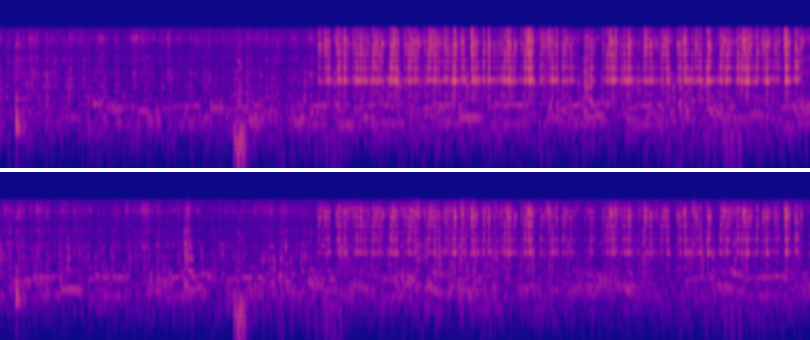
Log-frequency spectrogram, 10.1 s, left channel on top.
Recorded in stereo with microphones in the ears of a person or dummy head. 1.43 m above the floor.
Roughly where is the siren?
I don't hear a siren.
